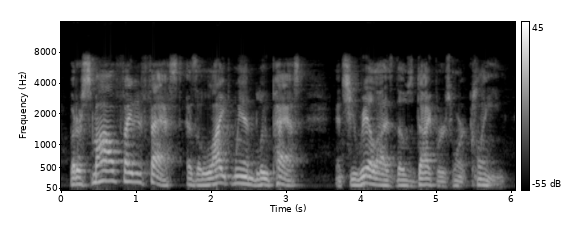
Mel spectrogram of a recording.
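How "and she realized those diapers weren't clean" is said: usual speaking voice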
